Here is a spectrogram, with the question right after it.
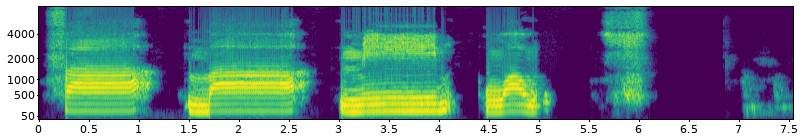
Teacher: یہ چاروں حروف ہونٹوں سے ادا ہوتے ہیں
